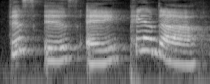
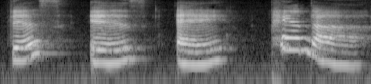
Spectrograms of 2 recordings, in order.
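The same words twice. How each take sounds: First: The sentence is spoken at a quick pace. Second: The sentence is spoken at a slow pace. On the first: The speaker calls it wrong. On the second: The speaker calls it right.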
